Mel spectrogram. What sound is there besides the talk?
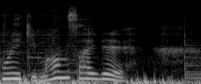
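crow cawing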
